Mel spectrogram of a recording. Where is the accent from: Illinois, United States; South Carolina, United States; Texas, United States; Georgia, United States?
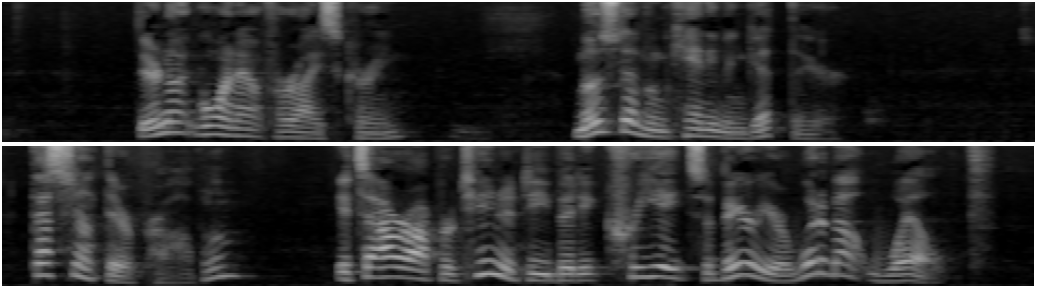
South Carolina, United States; Chester; Now, when I was growing up in Chester, South Carolina, probably like when you were growing up, wherever you grew up, people of different faiths were the Methodists and the Presbyterians, right? I mean, Chester, South Carolina, we didn't even have Catholics.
